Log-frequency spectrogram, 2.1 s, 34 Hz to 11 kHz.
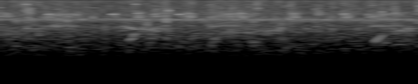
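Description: Gentle trickling, bubbling water from the 7 Days to Die survival game while crouching in a stream, a steady soft flow with small splashy blips, quiet and continuous with no talk.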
